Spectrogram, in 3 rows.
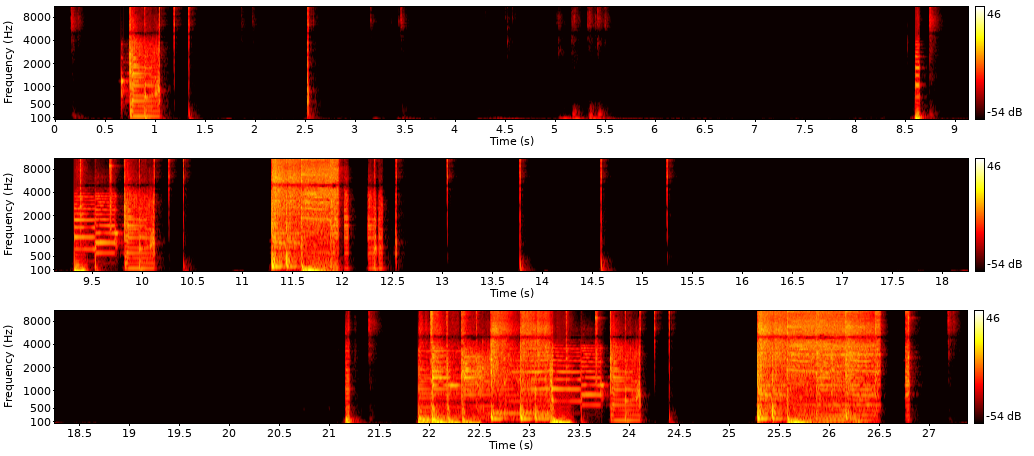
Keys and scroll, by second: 0.2 space, 1.8 space, 4.8-5.8 typing, 8.8 space, 11.6 space, 21.4 space, 26.2 space, 27.2 space.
